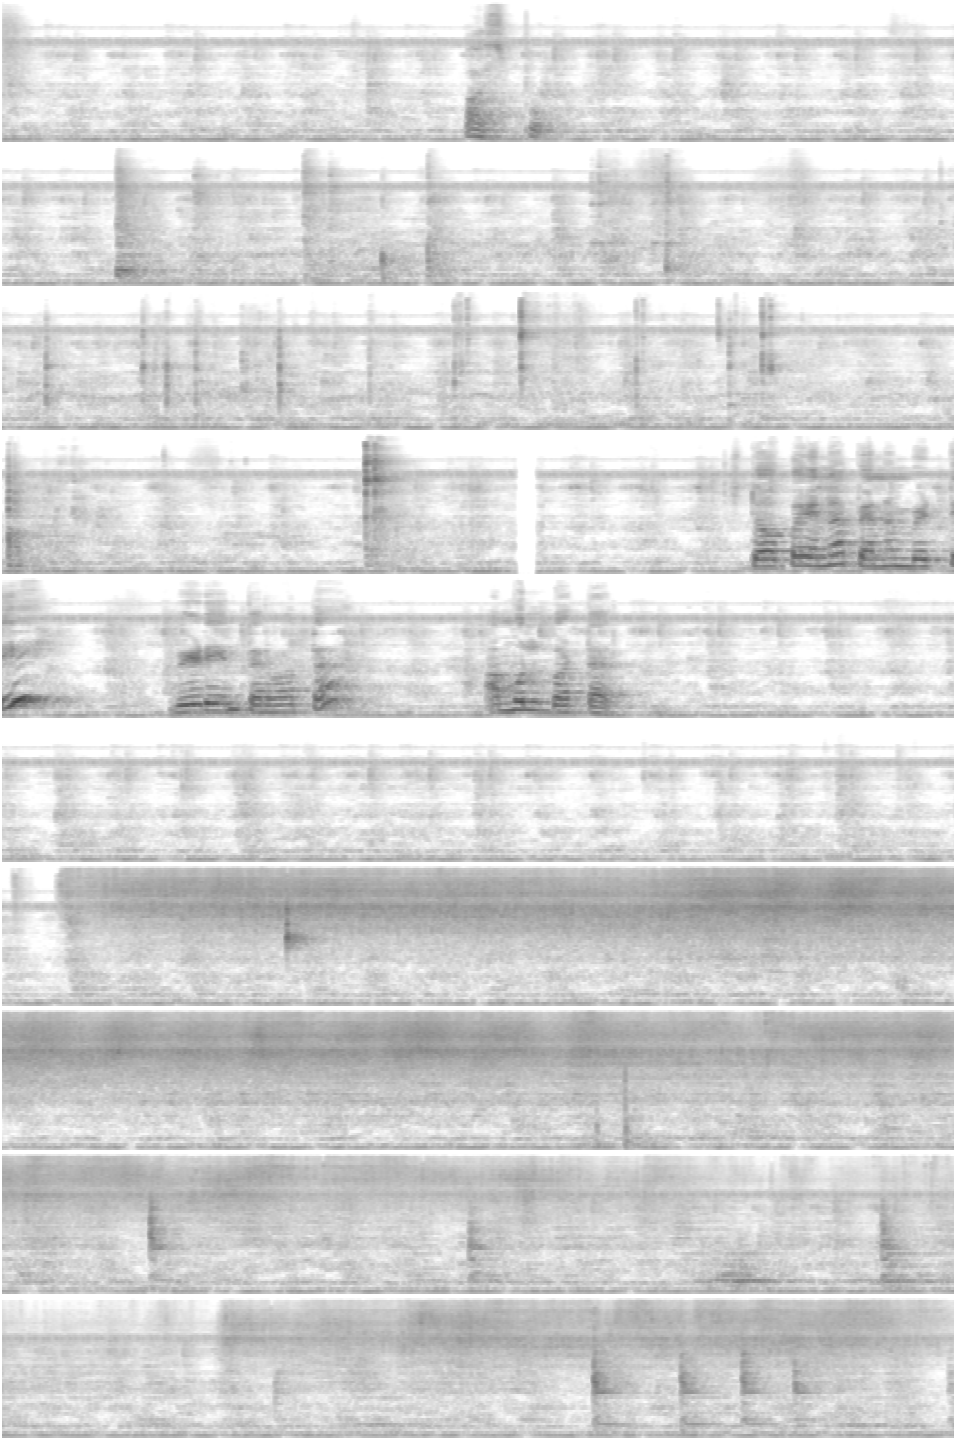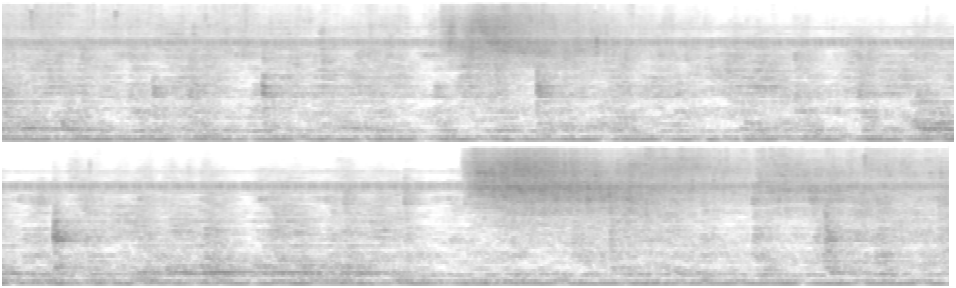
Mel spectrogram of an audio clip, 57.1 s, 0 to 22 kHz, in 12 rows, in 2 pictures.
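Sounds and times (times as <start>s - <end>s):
butter sizzling on hot pan: 28.7s - 57.0s.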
